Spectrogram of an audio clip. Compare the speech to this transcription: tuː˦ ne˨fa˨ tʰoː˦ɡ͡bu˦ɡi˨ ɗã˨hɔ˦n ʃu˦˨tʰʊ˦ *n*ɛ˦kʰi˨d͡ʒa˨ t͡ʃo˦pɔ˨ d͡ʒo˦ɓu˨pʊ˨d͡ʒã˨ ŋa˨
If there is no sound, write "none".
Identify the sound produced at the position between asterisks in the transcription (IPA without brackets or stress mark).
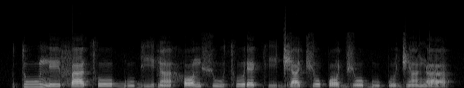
ɾ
